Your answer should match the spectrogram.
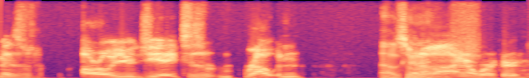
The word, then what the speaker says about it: Roughton: How do you say it? Larry? Roughton. Yeah, no, it's Roughton. You got it right, then wrong, then right.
